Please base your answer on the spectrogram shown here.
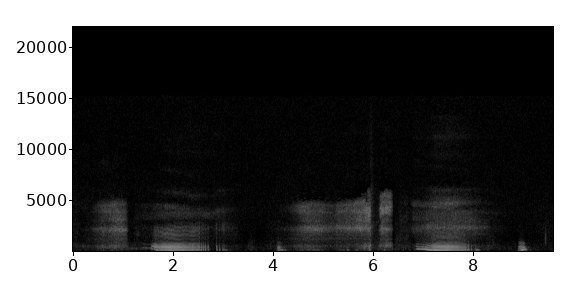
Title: Cute golden snoring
